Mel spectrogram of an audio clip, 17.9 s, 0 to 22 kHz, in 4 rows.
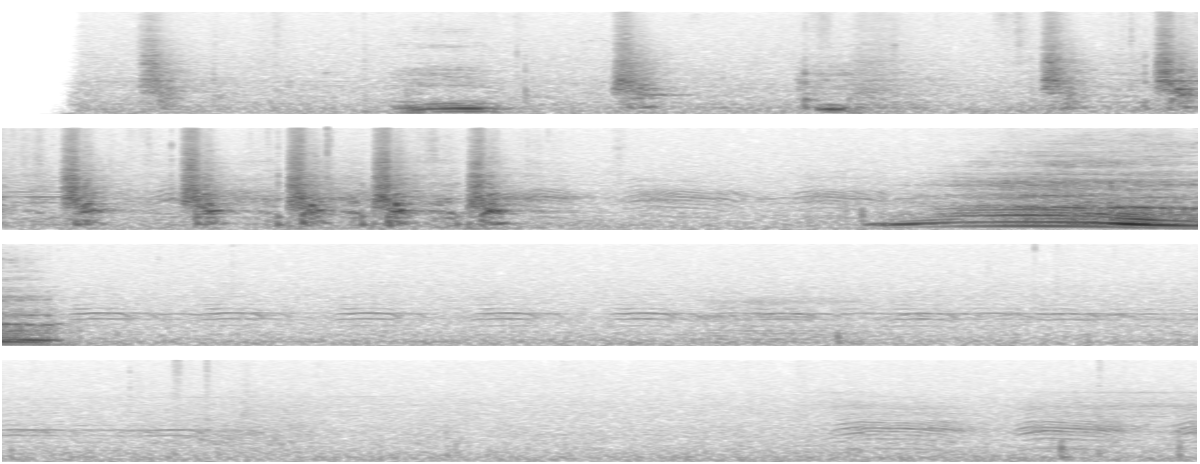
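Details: Denali, a male polar bear at Maruyama Zoo on 5 March 2010, back from Kushiro City Zoo the day before and excited by his daughter Pirika and mate Lala nearby; a run of rhythmic breathy huffs, then a deep, loud growl and a thin steady tone.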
